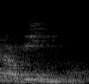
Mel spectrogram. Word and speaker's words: troquín: Y el tubérculo menor se llama troquín. Troquín tiene dos golpes sílabas.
